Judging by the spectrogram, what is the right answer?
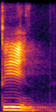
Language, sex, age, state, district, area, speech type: Hindi, female, 45-60, Bihar, Begusarai, urban, read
